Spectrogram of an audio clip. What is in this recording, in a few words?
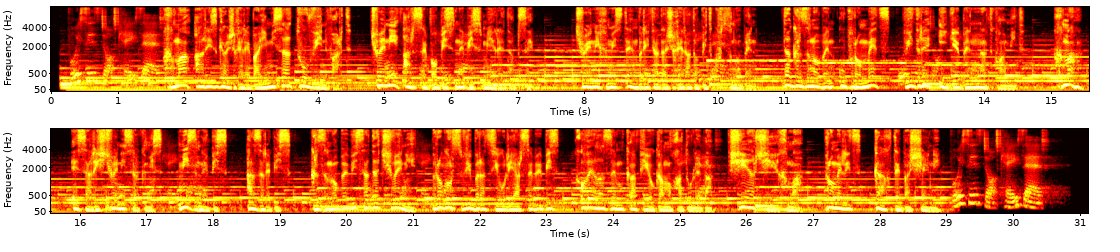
man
